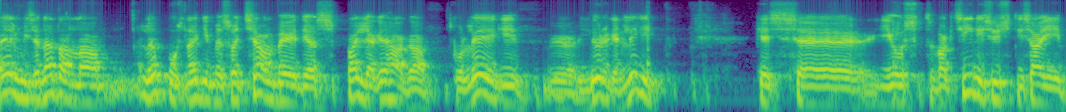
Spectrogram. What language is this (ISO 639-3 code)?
est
